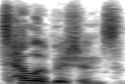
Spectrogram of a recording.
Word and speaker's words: television: next is the word televisions the stress at the very beginning instead of Television it's television television all right television there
